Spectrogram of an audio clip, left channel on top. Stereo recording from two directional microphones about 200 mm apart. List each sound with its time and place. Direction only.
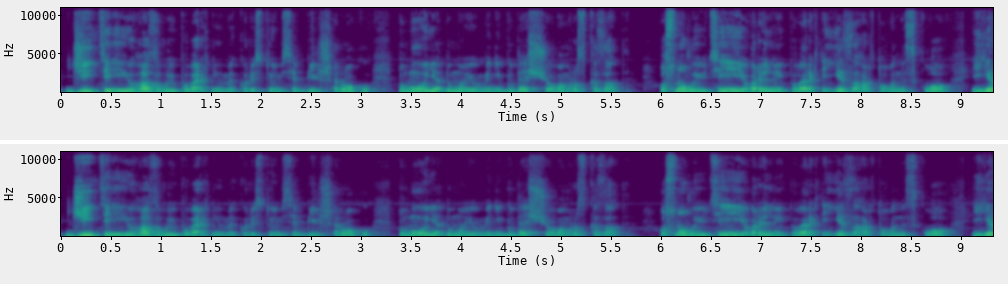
0.0 s speech: 10° right (ahead or behind)
0.3 s speech: 35° left (ahead or behind)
